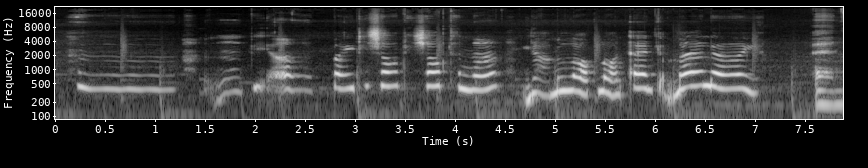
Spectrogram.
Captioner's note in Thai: เสียงร้องไห้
